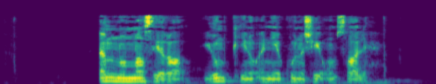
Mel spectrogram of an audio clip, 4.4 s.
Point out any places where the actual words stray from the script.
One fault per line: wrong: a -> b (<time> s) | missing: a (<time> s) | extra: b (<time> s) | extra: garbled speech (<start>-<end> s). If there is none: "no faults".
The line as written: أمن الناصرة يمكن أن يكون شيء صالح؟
no faults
